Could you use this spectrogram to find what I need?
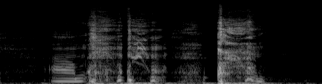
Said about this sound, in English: You know what's great about this? You got that sound in 3D of me coughing.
